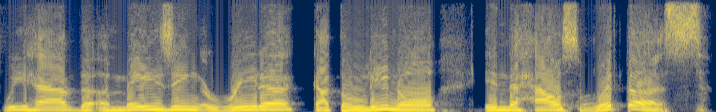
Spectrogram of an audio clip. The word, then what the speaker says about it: Catolino: just a great pronunciation i'm just honored you pronounced my last name correctly thank you i i before i hit the record button i wanted to make sure and i said i want to say the italian way so hopefully that came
